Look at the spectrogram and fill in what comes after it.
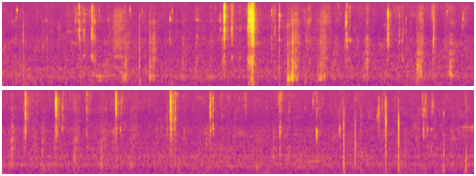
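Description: Close-miked chewing and crunching of food, with scattered sharp crunches and mouth clicks; the loudest crunches come about five to six seconds in.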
